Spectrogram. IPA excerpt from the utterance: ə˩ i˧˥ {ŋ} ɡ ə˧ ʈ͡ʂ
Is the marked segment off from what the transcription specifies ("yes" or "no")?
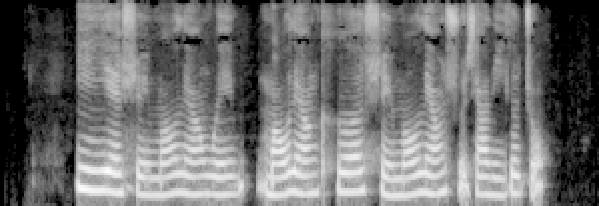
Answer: yes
